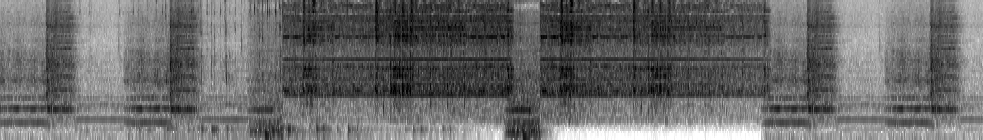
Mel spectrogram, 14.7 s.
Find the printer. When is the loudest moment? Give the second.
8 s.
